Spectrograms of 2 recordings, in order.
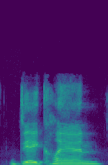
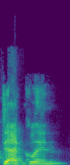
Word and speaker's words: Declan: How did um Dayclan, Dclan, I don't know how you pronounce his name. I think it's Declan. Declan, that sounds much better.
